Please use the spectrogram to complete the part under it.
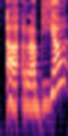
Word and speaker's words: Rabia: Rabia, as it's pronounced in Arabic, means spring.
